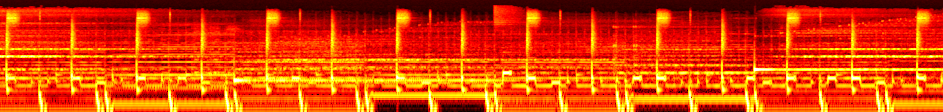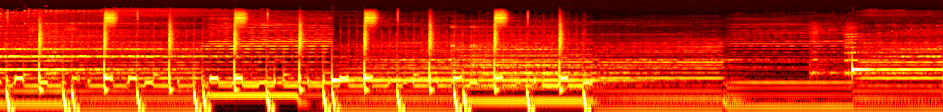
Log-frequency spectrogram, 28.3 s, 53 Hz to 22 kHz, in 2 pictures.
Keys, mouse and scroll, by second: 0.8 click, 1.5 Tab, 2.9 click, 3.7 click, 4.5 click, 5.2 Tab, 5.6 click, 6.7 l, 8.4 click, 10.0 click, 16.3 click, 17.6 Tab, 18.4-18.9 scroll down 4, 19.7 click, 19.7-20.4 scroll down 2, 20.5 click, 24.0 shift+middle click.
